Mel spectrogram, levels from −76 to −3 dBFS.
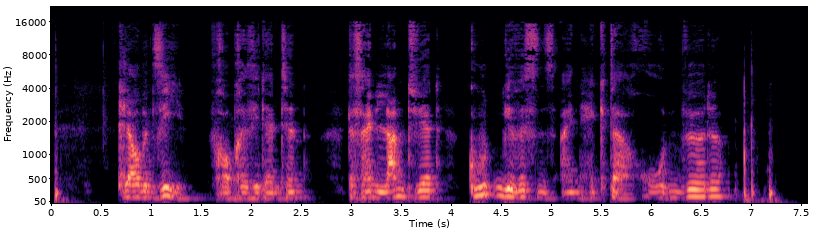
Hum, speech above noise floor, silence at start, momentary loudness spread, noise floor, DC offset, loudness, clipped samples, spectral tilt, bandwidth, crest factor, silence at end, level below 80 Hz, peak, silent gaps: none; 32 dB; 0.05 s; 15 LU; -53 dBFS; under 0.1%; -22 LUFS; under 0.1%; -5.5 dB/octave; 16.5 kHz; 20 dB; 0.3 s; -54 dBFS; -2 dBFS; none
